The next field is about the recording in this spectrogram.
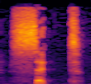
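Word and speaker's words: sept: Then here remember b is not pronounced. Okay. It doesn't exist. So you've got this set sound.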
